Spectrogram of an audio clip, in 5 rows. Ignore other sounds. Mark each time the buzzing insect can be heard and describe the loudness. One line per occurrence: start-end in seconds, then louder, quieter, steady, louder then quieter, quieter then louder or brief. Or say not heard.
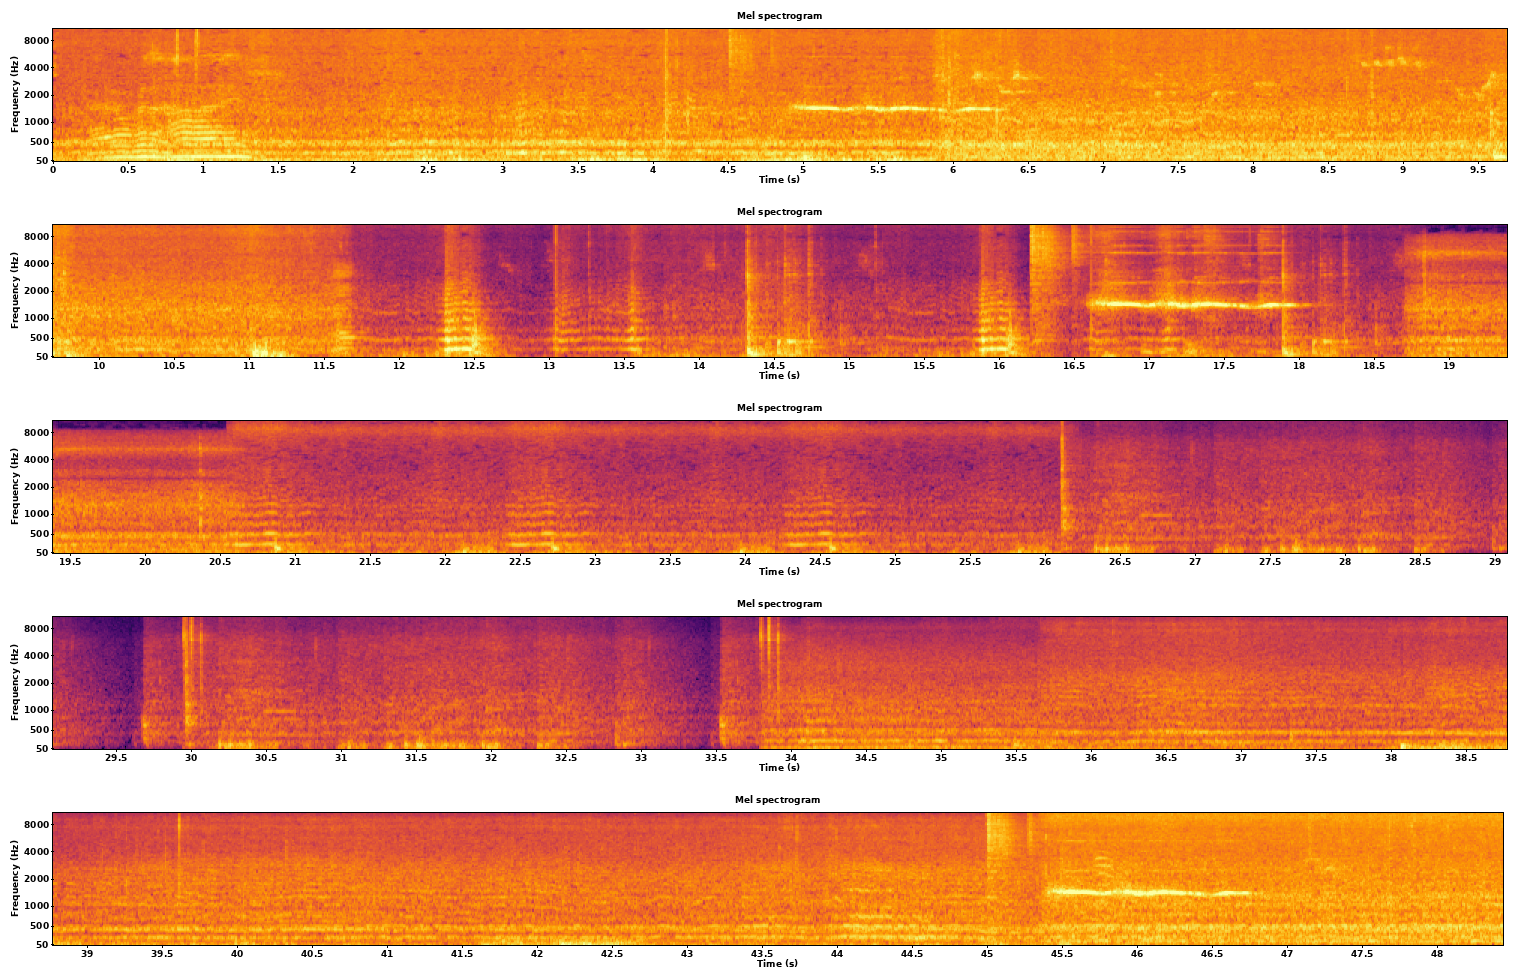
0.0-48.4 quieter then louder.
